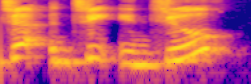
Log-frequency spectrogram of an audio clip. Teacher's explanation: जीम बिल्कुल middle से अदा हो रहा है, यानी हमारी जबान का बिल्कुल ही दरमियानी वाला हिस्सा, सेंटर ऑफ अवर टंग, बिल्कुल दरमियान, वो वाला हिस्सा हमारे तारक के बिल्कुल दरमियानी वाले हिस्से से एकदम ये मिडिल वाला पार्ट इस वाले तारक के पैलेट के मिडिल वाले पार्ट को टच होकर हर्फ जीम अदा होता है।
